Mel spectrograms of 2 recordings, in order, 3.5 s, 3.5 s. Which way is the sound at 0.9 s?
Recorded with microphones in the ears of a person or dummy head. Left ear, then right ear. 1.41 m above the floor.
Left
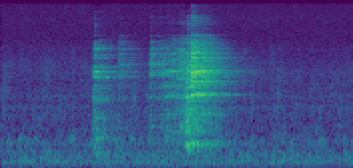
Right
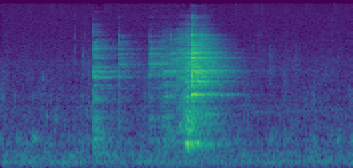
15° right (ahead or behind).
